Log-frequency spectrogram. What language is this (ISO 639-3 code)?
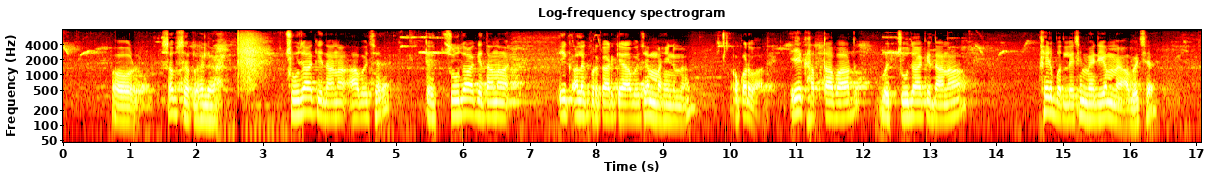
mai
